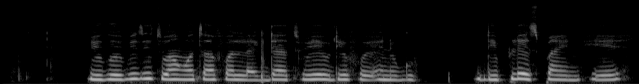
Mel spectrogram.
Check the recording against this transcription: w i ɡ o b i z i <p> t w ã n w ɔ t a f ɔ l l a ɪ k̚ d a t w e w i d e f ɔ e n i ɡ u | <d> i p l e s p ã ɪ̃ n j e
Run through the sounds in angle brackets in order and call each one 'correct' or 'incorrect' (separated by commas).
incorrect, correct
